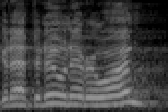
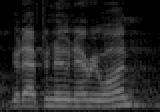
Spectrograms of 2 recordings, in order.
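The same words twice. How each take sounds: First: It is said strongly, with much energy. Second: It is said weakly, with little energy.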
